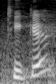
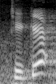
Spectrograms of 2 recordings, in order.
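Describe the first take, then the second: Both takes have the same delivery.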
